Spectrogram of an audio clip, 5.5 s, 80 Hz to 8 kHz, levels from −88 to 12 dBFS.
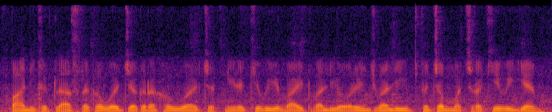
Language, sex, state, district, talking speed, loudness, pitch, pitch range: Hindi, male, Bihar, East Champaran, 240 wpm, -18 LUFS, 120 Hz, 115-120 Hz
